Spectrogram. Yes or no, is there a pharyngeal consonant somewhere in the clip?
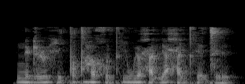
yes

